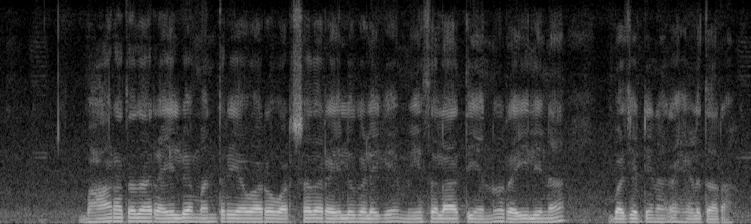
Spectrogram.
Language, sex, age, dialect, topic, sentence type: Kannada, male, 18-24, Central, banking, statement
